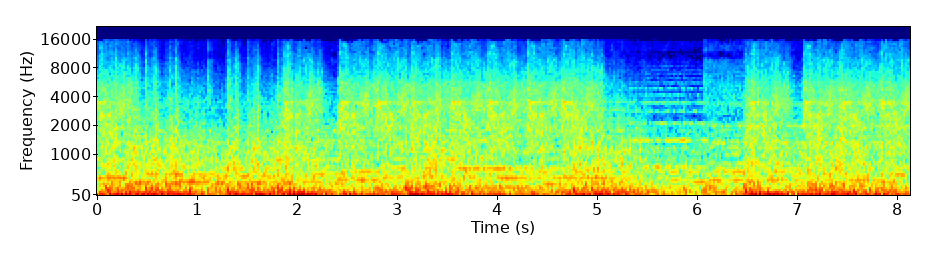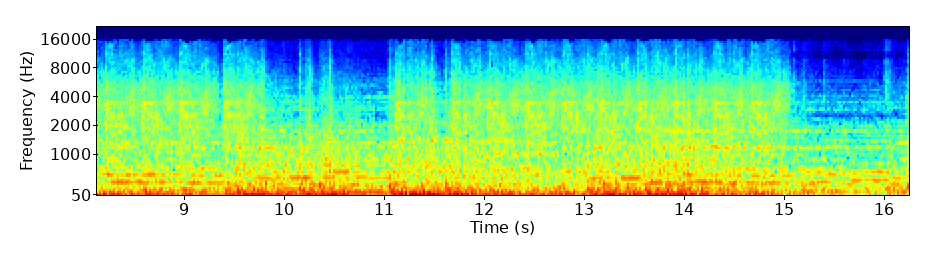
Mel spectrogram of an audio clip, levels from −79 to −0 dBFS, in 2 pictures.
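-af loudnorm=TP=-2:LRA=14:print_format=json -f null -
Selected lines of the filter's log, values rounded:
"input_i" : "-14.0",
"input_tp" : "-2.4",
"input_lra" : "1.5",
"input_thresh" : "-24.0",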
